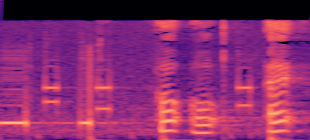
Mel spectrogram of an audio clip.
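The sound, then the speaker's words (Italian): Touch-tone beeps of a phone number, picked from a phone directory, being dialed, a quick series of short dual-pitched tones, clear, with a steady tone and brief voices in between. “sto guardando il luogo dove sto telefonando, perché io prendo i numeri ma non so affatto niente”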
